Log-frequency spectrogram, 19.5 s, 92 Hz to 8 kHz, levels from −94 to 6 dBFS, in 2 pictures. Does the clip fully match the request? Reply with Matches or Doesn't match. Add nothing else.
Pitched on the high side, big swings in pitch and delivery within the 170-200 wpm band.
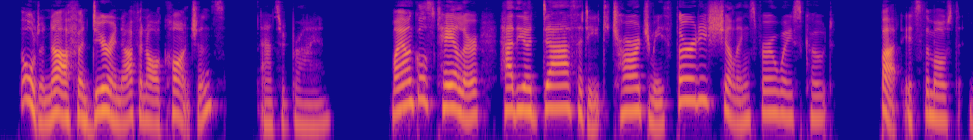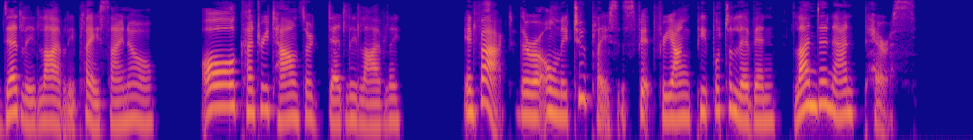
Matches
